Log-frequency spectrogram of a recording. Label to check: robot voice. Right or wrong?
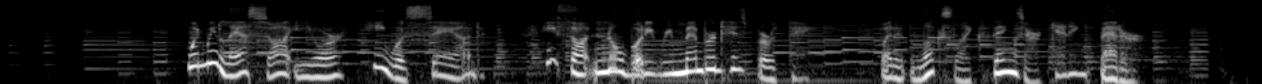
Wrong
